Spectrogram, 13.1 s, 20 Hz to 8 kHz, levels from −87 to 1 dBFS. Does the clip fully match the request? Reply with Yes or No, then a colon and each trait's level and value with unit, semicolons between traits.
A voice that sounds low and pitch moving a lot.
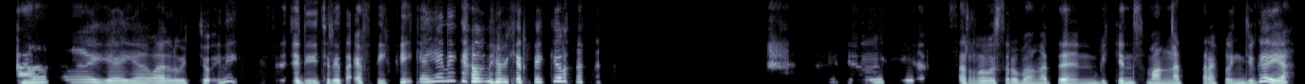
No: high, 205 Hz; wide, 7.1 semitones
